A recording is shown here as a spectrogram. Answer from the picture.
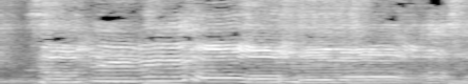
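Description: Amplified live music: electronic keyboard backing with a steady beat under a melody line that climbs in steps, then falls back.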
